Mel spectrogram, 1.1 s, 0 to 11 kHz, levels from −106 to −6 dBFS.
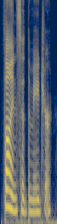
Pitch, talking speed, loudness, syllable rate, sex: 200 Hz, 210 wpm, -21 LUFS, 5.3 syllables/s, female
